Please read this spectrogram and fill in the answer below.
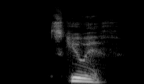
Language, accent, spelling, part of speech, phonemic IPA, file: English, Australia, skew-whiff, adjective, /ˈskjuː.(w)ɪf/, En-au-skew-whiff.ogg
- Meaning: Askew; lopsided, not straight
